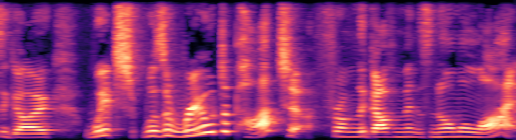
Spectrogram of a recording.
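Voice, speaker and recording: Upbeat in tone, a woman talks in a high pitch with an Australian accent. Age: 20s. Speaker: political journalist and stand-up comedian. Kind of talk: comedic political explainer to camera. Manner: casual, upbeat, jokey.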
